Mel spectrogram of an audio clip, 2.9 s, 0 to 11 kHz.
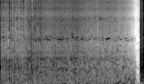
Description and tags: Queneau Frot 06
prise de son de regle qui frotte
piezo, frottement, cycle, clang, steel, metal, rattle, metallic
